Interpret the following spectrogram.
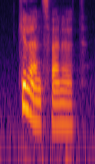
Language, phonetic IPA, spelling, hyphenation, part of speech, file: Hungarian, [ˈkilɛnt͡svɛnøt], kilencvenöt, ki‧lenc‧ven‧öt, numeral, Hu-kilencvenöt.ogg
- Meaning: ninety-five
